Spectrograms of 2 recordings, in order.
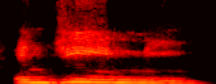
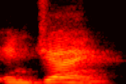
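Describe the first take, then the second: First: A vowel sound is heard after the final n. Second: The word ends on n with no vowel. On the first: The speaker calls it wrong. "You don't say engine" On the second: The speaker calls it right. "you say engine, and it's a silent final E"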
